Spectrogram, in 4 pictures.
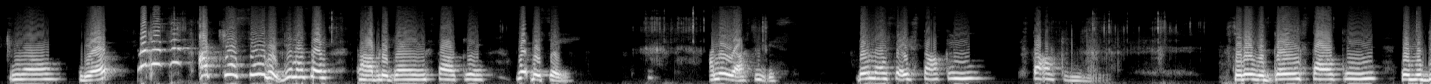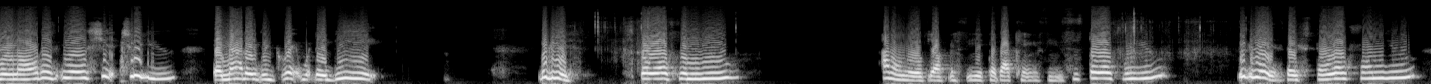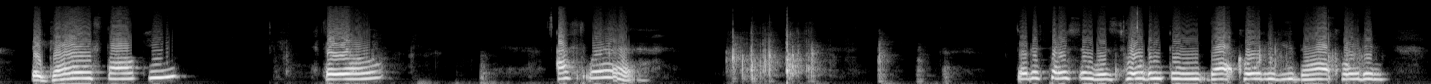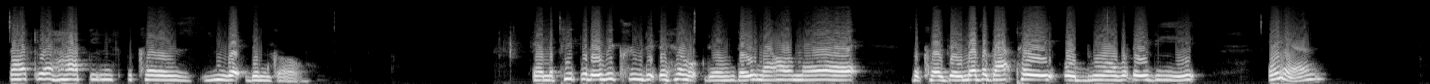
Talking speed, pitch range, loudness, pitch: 135 wpm, 210-275 Hz, -7 LUFS, 240 Hz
